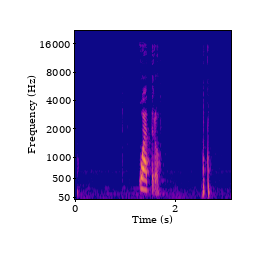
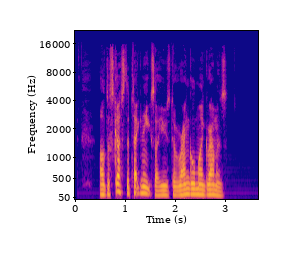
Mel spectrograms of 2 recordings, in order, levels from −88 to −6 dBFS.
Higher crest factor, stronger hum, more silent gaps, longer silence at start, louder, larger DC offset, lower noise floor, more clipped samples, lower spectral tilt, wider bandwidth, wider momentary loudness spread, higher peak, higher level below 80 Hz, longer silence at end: first, 24 dB vs 18 dB; neither; neither; first, 1.3 s vs 0.5 s; second, -34 LUFS vs -23 LUFS; neither; first, -75 dBFS vs -70 dBFS; neither; about the same, -6 dB/octave vs -6 dB/octave; about the same, 16.5 kHz vs 16 kHz; first, 18 LU vs 5 LU; second, -16 dBFS vs -4 dBFS; second, -76 dBFS vs -58 dBFS; second, 0.45 s vs 0.65 s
